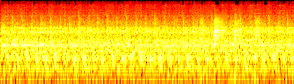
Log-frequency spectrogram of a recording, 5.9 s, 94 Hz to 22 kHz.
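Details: Mitsubishi Pajero III 6G74 3.5 L GDI at steady idle: regular tapping knock about two beats a second riding over the engine note; internal engine knock, cause unclear.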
